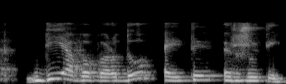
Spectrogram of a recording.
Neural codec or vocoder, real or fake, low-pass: none; real; 7.2 kHz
